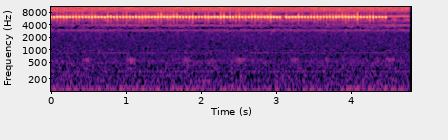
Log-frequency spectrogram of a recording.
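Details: Summer-night cricket among rural forest insects, a shrill, tightly pulsed trill sustained for over four seconds with one brief break, then cutting off. Faint, steady night ambience sits behind it.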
